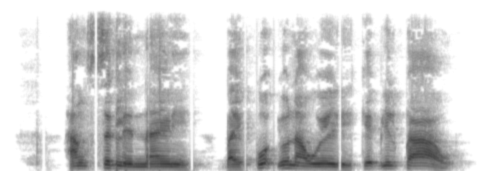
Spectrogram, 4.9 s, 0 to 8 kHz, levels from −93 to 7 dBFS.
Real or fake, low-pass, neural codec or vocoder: real; 7.2 kHz; none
